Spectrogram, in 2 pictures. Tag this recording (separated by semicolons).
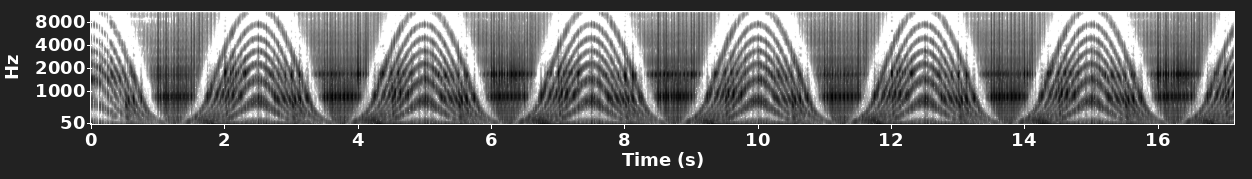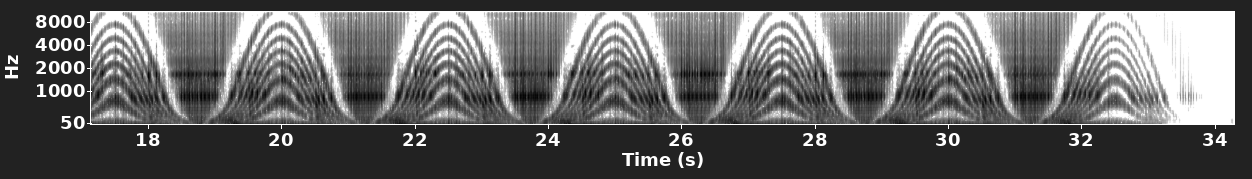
machine; electronic; robot; scan; scifi; sci-fi; malfunction; alien; trill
